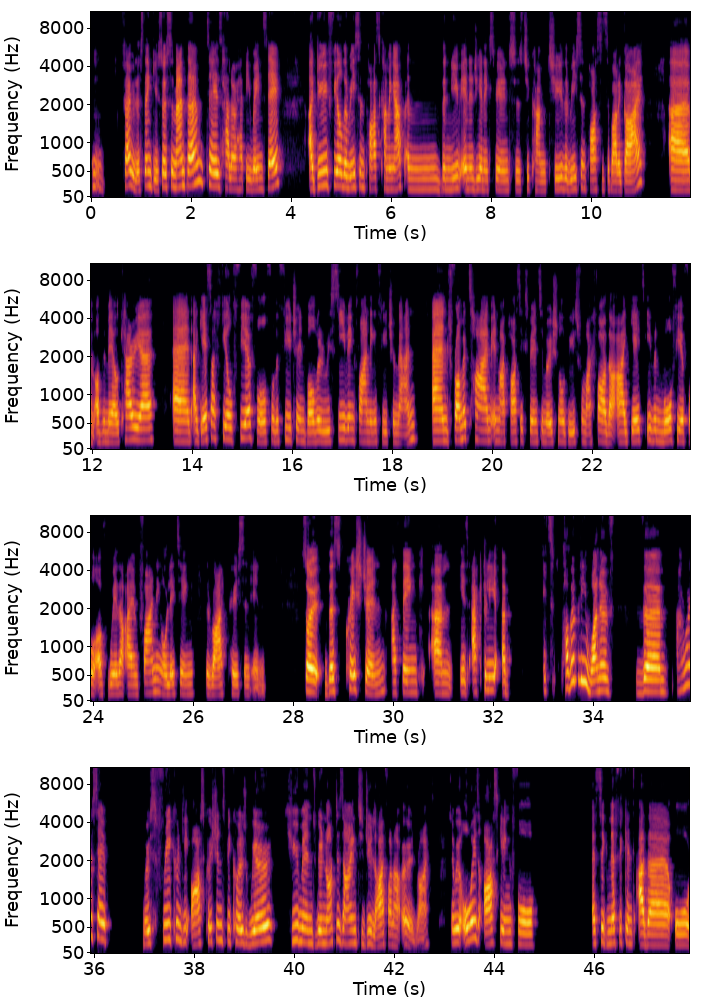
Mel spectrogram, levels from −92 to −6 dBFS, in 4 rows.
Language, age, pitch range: English, 20-39, 180-230 Hz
